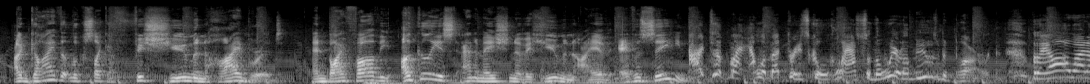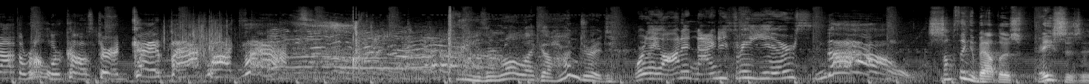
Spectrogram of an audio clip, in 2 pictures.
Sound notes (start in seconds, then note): 11.8 rattling; 15.4 kids chattering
